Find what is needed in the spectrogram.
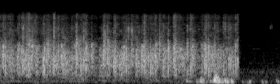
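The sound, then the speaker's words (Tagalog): Applause from an audience greeting a guest of honour, a Cadet Girl Scout, at a ceremony: dense, even clapping for over two seconds that then stops abruptly, leaving faint low sounds. “Pinapakilala po namin sa inyong lahat ang ating panauhing pandangal, si Cadet Girl Scout Joanna Mariel Santiago. Palakpakan natin yan.”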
